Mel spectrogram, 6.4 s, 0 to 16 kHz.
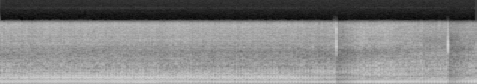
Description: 92 eagle talon tsi knocking sound from the front.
